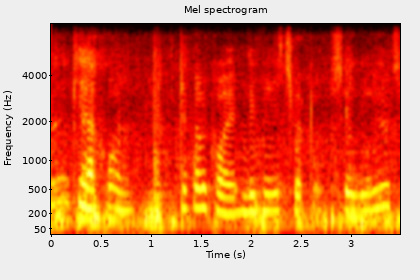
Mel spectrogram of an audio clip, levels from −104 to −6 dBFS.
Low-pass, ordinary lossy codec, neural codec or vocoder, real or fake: 7.2 kHz; Opus, 16 kbps; codec, 44.1 kHz, 2.6 kbps, SNAC; fake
